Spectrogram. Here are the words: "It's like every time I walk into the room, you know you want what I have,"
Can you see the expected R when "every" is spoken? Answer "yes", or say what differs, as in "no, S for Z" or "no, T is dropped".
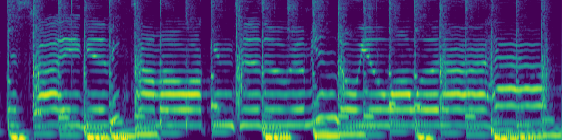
no, R is dropped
